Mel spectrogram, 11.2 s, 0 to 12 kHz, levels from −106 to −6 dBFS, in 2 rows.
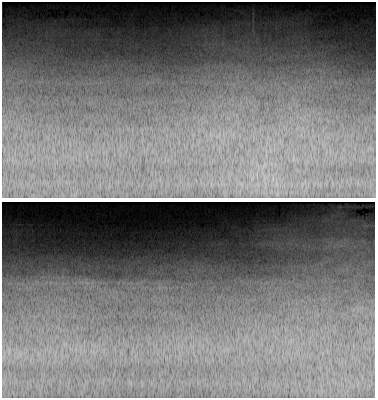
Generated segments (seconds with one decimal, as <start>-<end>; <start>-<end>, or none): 0.0-11.2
